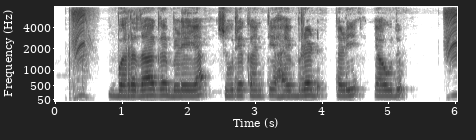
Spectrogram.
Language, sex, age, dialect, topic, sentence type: Kannada, male, 18-24, Dharwad Kannada, agriculture, question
